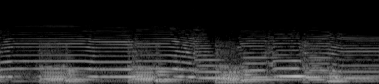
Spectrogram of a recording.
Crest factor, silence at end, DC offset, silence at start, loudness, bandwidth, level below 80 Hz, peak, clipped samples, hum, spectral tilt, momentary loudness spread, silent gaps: 14 dB; 0 s; under 0.1%; 0 s; -29 LUFS; 14.5 kHz; -54 dBFS; -16 dBFS; under 0.1%; none; -7.5 dB/octave; 5 LU; none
